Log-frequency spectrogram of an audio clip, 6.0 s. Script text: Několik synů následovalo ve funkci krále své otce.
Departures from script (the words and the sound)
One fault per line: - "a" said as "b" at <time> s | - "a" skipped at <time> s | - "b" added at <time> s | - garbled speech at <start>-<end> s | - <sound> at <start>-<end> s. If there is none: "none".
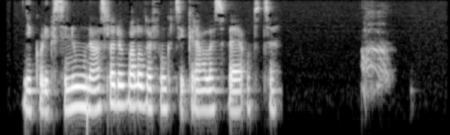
- cough at 4.8-5.3 s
